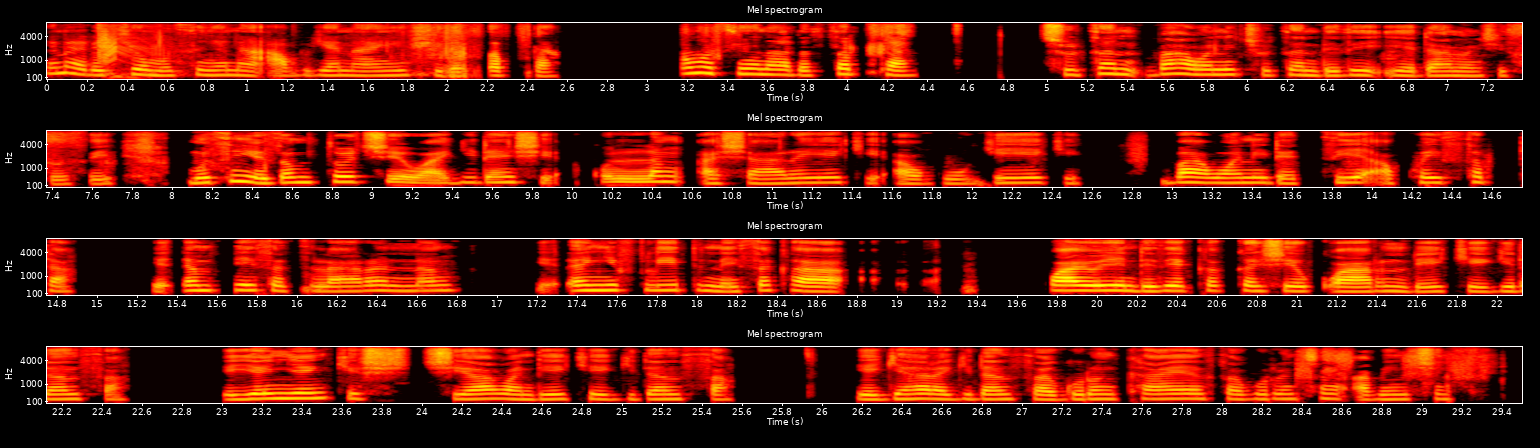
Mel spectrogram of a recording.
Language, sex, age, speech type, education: Hausa, female, 15-29, spontaneous, primary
